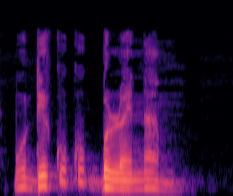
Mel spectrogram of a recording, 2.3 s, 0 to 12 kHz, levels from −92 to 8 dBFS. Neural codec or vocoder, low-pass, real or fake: none; 7.2 kHz; real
